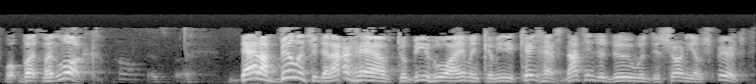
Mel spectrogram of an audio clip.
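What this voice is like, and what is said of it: Mild Southern drawl. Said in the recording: “I talk a certain way with a little accent ... I do have a little accent ... it's a Southern accent. ... It's a Southern draw.”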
